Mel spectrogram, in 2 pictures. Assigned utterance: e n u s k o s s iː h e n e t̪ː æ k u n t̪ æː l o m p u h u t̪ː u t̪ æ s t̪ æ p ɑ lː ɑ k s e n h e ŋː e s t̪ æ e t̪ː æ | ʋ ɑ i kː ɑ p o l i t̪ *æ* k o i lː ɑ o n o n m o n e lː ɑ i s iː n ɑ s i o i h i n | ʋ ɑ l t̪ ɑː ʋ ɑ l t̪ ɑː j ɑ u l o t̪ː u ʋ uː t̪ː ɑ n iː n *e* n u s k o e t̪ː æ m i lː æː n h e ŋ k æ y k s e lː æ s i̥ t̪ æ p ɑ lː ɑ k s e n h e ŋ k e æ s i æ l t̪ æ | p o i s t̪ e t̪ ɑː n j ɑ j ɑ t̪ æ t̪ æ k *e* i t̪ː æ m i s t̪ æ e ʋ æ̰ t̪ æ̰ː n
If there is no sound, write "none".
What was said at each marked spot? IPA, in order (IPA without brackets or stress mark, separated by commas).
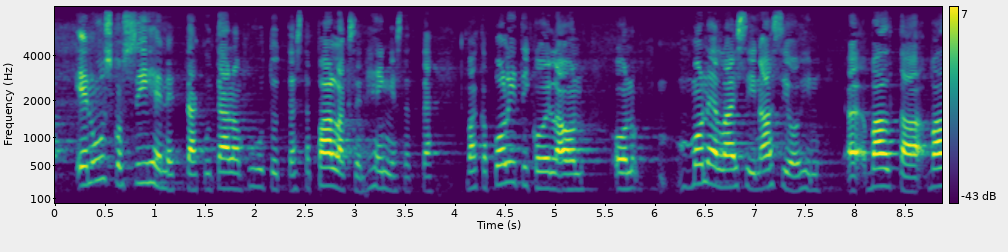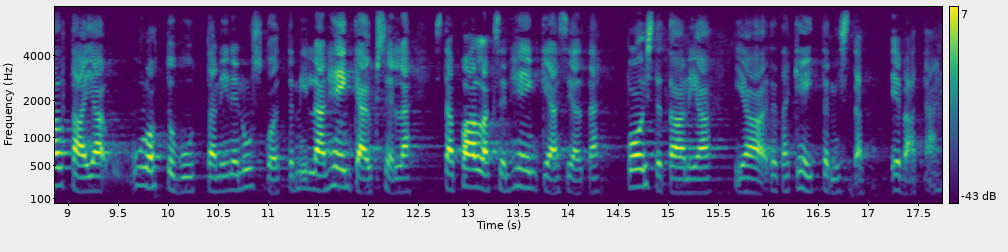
i, e, e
